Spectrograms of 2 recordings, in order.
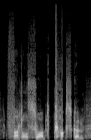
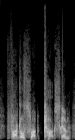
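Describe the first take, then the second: First: Said in the usual way. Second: High, loud, relishing the words; gleeful repeat. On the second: Acted. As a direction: bellow it back happily. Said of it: "delighted relish".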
